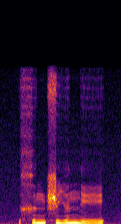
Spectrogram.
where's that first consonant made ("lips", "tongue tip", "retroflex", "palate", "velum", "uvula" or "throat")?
velum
